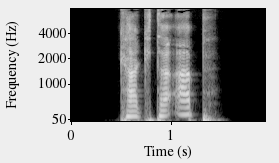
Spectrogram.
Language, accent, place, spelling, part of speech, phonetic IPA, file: German, Germany, Berlin, kackte ab, verb, [ˌkaktə ˈap], De-kackte ab.ogg
- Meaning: inflection of abkacken: 1. first/third-person singular preterite 2. first/third-person singular subjunctive II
